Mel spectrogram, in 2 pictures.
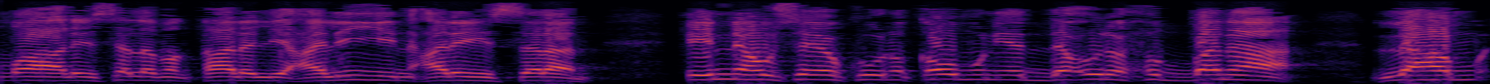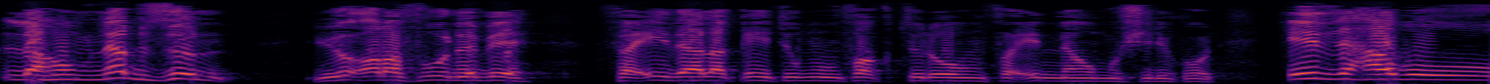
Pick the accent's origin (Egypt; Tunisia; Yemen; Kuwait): Yemen; عندنا في اليمن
